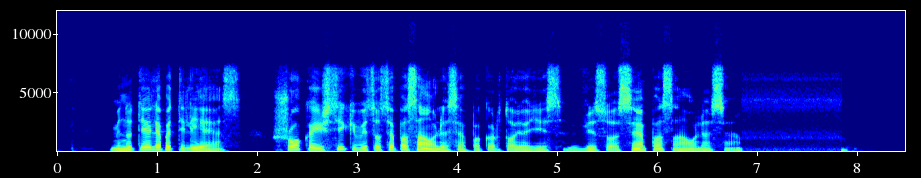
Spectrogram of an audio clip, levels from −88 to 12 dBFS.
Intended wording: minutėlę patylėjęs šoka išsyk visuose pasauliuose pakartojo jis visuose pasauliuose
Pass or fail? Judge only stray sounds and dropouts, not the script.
pass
